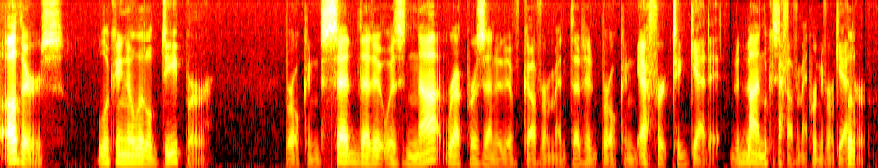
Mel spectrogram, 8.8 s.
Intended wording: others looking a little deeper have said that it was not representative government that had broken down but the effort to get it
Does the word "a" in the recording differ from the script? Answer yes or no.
no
